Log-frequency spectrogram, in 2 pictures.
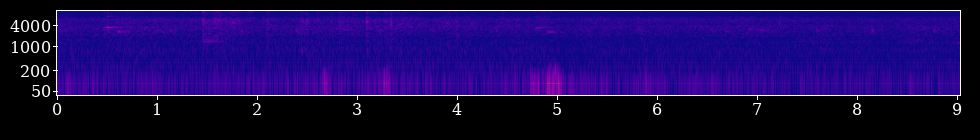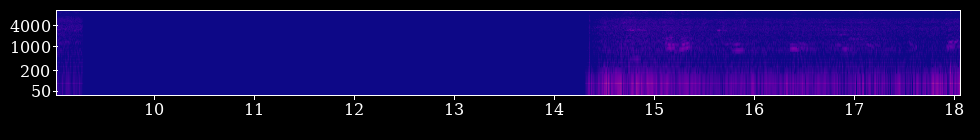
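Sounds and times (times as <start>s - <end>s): small birds chirping: 0.0s - 9.3s, 14.7s - 17.4s
steady low rumble: 0.0s - 9.3s, 14.4s - 18.0s.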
